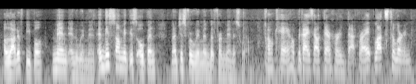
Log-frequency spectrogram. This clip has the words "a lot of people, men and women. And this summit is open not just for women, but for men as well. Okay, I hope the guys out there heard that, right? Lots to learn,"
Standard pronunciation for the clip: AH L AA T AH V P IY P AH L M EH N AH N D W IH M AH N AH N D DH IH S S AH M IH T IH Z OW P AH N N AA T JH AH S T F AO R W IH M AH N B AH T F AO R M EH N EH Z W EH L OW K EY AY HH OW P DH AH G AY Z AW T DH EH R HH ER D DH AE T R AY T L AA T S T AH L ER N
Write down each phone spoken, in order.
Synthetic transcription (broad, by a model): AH L AA T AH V P IY P AH L M EH N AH N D W IH M AH N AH N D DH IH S S AH M IH T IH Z OW P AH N N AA T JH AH S T F AO R W IH M AH N B AH T F AO R M EH N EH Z W EH L OW K EY AY HH OW P DH AH G AY Z AW T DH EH R HH ER D DH AE T R AY T L AA T S T AH L ER N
